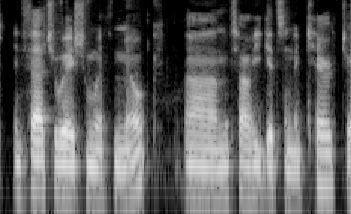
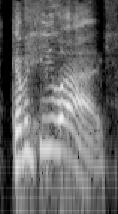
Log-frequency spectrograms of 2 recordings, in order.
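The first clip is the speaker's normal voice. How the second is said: news anchor voice; 3 dB louder than usual. Pretend. Mock broadcaster intro.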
